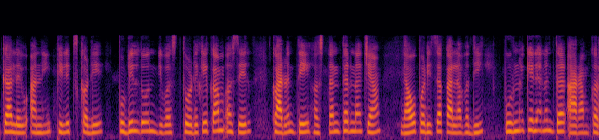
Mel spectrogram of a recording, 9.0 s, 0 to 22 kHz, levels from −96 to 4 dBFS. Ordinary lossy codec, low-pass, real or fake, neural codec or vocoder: none; none; fake; codec, 16 kHz, 0.8 kbps, ZipCodec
